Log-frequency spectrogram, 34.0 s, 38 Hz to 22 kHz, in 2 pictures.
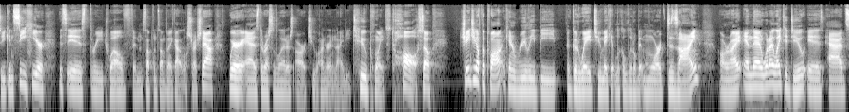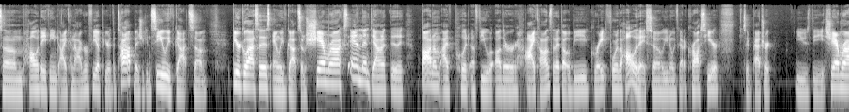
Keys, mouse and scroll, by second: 3.3 click, 15.7 click, 16.9 click, 24.2 scroll down 2, 28.8 alt+scroll up 2, 29.1 alt+scroll down 2, 30.0 alt+scroll up 2.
